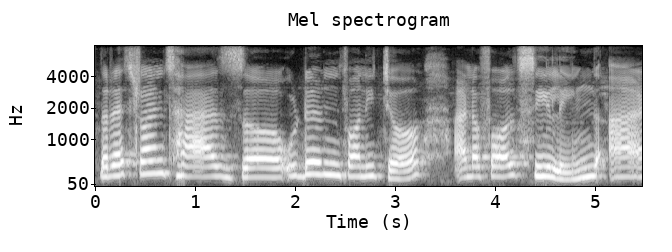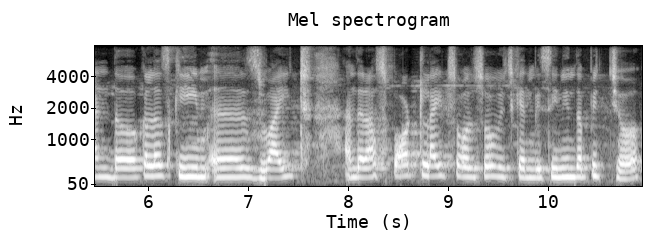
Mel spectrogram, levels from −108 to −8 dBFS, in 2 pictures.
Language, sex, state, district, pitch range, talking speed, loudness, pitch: English, female, Gujarat, Valsad, 195-225 Hz, 150 wpm, -12 LUFS, 205 Hz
